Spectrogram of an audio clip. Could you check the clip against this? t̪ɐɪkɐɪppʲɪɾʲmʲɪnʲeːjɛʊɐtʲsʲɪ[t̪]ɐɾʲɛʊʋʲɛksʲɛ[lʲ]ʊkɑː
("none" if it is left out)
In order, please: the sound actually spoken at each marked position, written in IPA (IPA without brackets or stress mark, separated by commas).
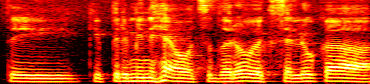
d̪, lʲ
